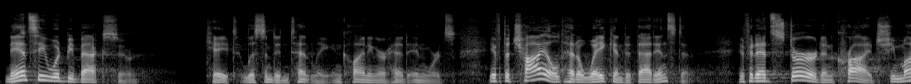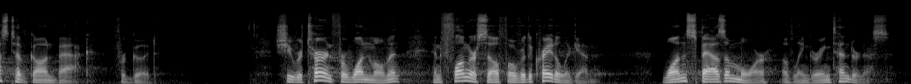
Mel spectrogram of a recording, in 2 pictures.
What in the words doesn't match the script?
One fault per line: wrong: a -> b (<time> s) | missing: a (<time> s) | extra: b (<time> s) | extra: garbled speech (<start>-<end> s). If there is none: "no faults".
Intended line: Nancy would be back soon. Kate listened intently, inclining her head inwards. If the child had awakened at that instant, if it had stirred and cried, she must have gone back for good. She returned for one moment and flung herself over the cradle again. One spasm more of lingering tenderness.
no faults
